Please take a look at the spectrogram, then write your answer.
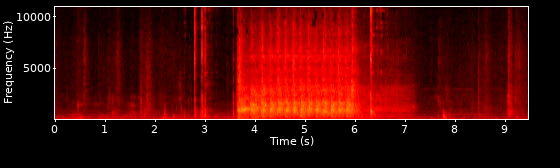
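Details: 1980s Nissan 200SX, ignition coil and igniter under test: the starter churns steadily for about two seconds without catching; crank no start, owner wonders if the igniter and/or coil were killed.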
